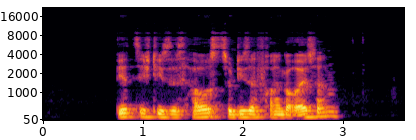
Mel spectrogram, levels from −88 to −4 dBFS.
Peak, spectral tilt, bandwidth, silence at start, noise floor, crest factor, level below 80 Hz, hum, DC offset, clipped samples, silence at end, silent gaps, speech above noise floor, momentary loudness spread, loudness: -2 dBFS; -7 dB/octave; 7.8 kHz; 0.75 s; -83 dBFS; 14 dB; -58 dBFS; none; under 0.1%; under 0.1%; 0.65 s; none; 69 dB; 7 LU; -16 LUFS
